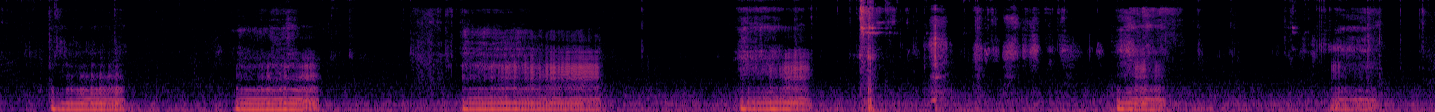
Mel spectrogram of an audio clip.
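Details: A rescue cat, possibly talking or angry, gives low, droning, harmonic growl-like calls, each about half a second to a second and a half long, repeated six times with short silent gaps between them.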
